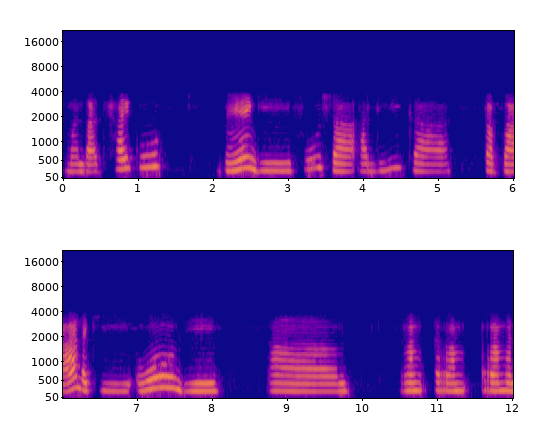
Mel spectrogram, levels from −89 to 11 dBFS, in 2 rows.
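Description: Throughout the speech, the iLBC codec shapes the sound. The line band runs from about 200 Hz to 3.6 kHz, and nothing reaches above 3.8 kHz, so sibilants lose their edge and the voice sounds boxed in. Each frame's excitation is coded on its own, which gives a plainly audible rough, slightly synthetic grain. The texture points to 20 ms frames and fits the 15.2 kbps mode.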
